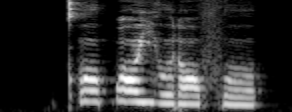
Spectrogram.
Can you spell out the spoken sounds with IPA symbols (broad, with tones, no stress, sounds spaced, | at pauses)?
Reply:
kʼ o˦ ɓ ɔ˦ j ʊ˨ ɾ ɔ˨ f o˨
